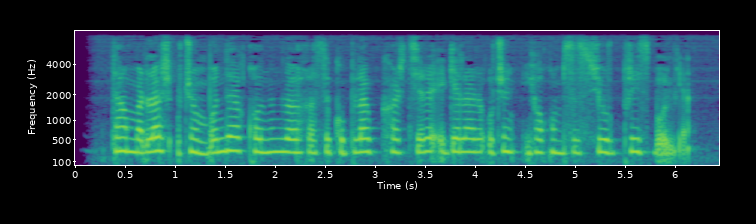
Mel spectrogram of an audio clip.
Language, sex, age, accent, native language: Uzbek, female, 18-24, Toshkent shahri, Uzbek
